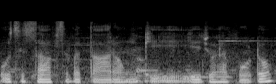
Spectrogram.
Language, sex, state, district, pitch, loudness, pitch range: Hindi, male, Chhattisgarh, Jashpur, 115 Hz, -20 LUFS, 110-125 Hz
